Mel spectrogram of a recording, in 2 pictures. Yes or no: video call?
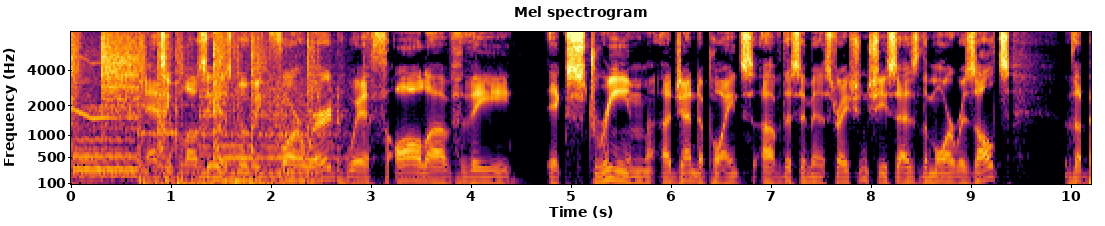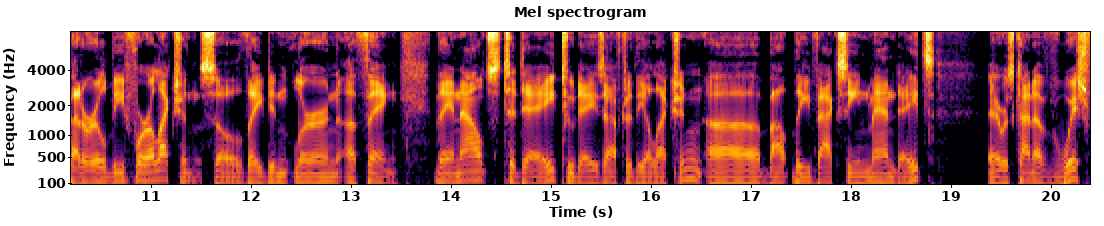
no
